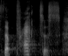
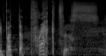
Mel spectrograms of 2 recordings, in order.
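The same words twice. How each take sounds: First: Said in the usual way. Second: "the practice" breathed slowly in a whisper; whispered emphasis. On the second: Acted. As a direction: drop to a slow whisper on "practice" to drive it home. Repeating key phrase for emphasis.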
